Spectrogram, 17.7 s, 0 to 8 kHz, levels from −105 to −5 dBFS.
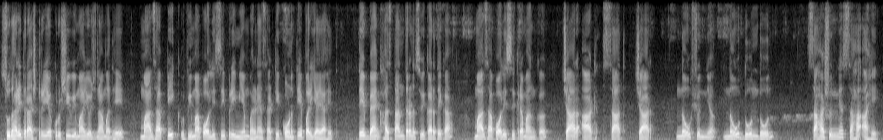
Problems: constant background noise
